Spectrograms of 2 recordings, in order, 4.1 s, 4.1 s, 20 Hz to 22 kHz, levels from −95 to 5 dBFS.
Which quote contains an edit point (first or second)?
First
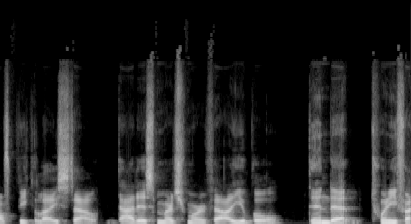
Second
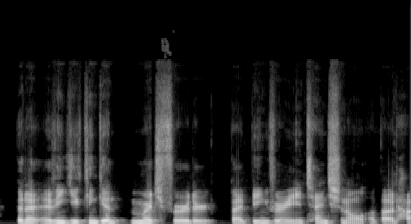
first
